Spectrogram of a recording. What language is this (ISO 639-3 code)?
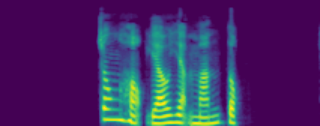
yue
